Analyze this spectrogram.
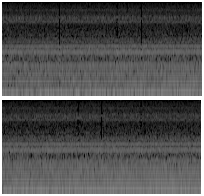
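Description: Near silence: a faint, steady electrical mains hum with light hiss on the audio line.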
